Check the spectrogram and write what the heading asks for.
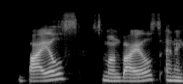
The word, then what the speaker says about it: Biles: the olympics and uh simone bales that how you pronounce her name and i said what else i think biles mobiles and i said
